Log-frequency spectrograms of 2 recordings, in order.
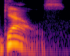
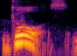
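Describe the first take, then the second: First: "Gauss" with an ow vowel; Gauss like house. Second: "Gauze" with a long aw vowel; Australian Gauze. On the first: Streamer comparing two pronunciations, "Gauss" like house. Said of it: "Gauss like house". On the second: Streamer comparing two pronunciations, "Gauze" with aw. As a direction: say "Gauze" with aw, not ow. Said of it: "it's in an Australian accent". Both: Shown as a demonstration.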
